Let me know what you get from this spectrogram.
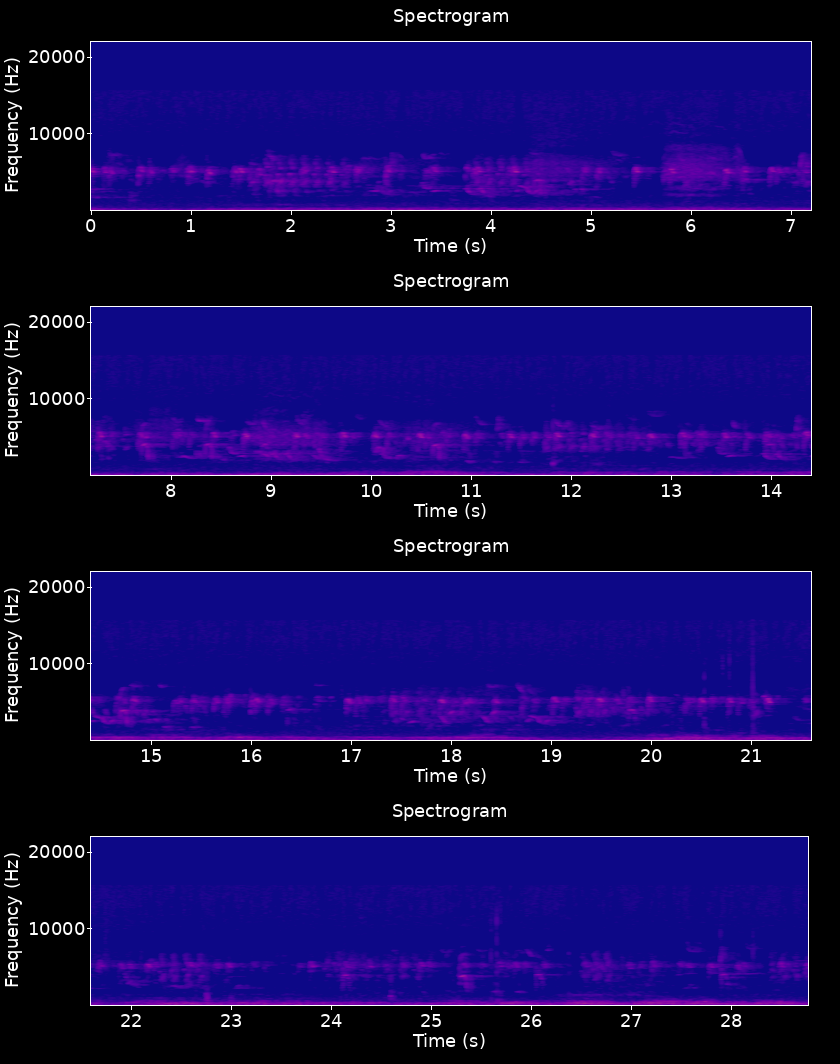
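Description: Several birds chirping and singing throughout, over a low, steady background rumble.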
